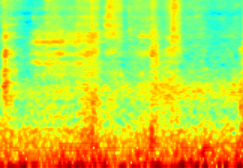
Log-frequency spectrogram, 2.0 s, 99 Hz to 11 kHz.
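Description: Faint scraping of a steel pipe fitting being turned by hand onto freshly cut 3/4-inch pipe threads, over a low steady hum. The fitting binds without taking even one full turn: the threads are cut off-size.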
